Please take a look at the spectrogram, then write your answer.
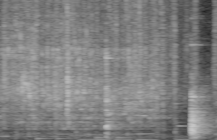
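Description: Two cups of water are poured into an Instant Pot holding veggie broth for refried beans, giving a short, soft pour with gentle splashing at close range.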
